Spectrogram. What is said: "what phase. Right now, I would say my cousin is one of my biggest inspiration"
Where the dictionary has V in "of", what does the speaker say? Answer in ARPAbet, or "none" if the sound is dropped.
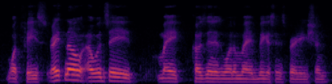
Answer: V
